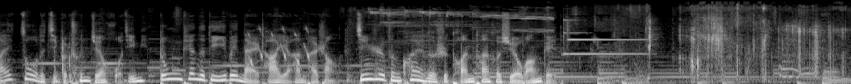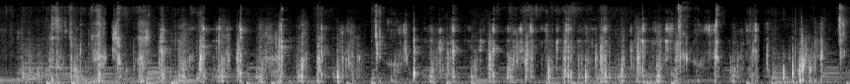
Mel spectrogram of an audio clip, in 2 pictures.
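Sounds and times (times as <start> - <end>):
chewing crunchy food: 6.4 - 17.0
wet mouth sounds: 6.4 - 17.0.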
